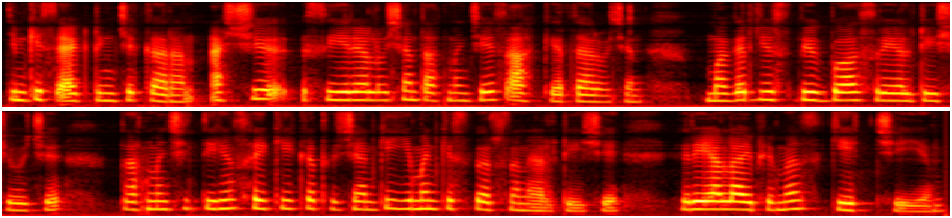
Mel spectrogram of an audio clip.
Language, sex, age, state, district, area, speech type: Kashmiri, female, 45-60, Jammu and Kashmir, Anantnag, rural, spontaneous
